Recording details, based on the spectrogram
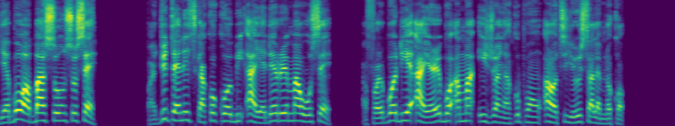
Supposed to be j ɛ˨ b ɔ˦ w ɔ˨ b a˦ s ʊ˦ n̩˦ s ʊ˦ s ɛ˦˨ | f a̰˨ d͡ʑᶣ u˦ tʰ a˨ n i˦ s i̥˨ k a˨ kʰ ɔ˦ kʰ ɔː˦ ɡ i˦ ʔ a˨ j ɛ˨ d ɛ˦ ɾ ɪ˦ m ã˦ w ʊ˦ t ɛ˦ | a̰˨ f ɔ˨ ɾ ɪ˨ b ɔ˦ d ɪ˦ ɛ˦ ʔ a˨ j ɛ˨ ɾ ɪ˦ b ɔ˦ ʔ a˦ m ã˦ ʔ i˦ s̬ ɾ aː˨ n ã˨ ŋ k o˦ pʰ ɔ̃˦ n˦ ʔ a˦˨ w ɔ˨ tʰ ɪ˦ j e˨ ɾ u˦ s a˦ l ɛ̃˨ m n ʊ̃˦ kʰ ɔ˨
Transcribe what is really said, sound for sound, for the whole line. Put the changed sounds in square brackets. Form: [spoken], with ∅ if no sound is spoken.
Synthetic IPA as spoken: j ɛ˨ b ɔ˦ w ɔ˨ b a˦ s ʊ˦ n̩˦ s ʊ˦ s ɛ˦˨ | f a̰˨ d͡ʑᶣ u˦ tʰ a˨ n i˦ s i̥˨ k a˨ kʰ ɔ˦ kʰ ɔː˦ [b] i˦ ʔ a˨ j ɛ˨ d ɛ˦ ɾ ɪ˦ m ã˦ w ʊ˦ [s] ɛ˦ | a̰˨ f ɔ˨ ɾ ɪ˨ b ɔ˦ d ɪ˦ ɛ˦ ʔ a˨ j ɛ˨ ɾ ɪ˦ b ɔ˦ ʔ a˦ m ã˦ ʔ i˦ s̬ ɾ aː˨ [ɲ] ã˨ ŋ k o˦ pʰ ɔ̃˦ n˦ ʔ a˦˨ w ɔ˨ tʰ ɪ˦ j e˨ ɾ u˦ s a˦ l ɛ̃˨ m n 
